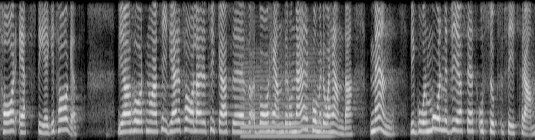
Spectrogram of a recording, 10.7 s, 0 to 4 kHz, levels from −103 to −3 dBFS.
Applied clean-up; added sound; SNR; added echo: neural mask model DeepFilterNet 3.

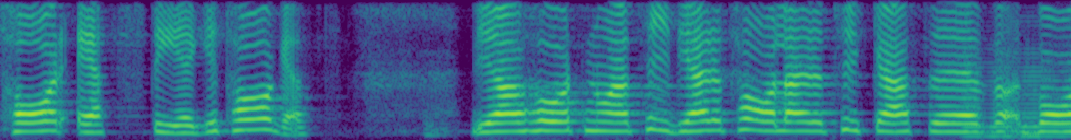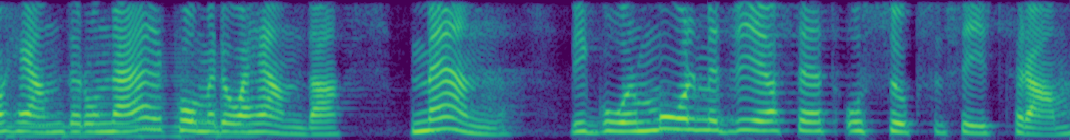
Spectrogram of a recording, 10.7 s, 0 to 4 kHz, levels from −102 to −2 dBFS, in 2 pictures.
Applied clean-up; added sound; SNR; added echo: neural mask model RNNoise.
